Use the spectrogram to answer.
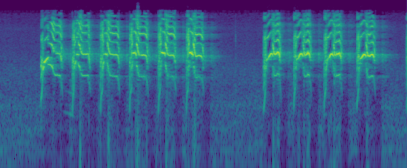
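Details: Pet parrot giving two bursts of harsh, high, buzzy squawks, six rapid calls then a pause and four more, each a short rasping note repeated about three times a second, with faint background murmur.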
